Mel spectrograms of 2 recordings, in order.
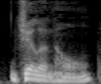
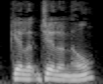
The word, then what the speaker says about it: Gyllenhaal: Cuz he had he had two quirks as a copper Gyllenhaal and is a soft G like Jif.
